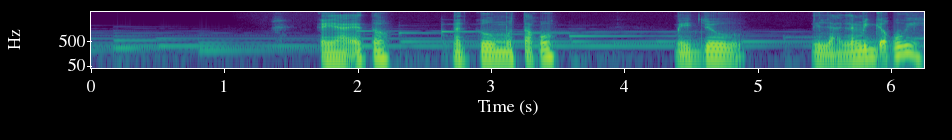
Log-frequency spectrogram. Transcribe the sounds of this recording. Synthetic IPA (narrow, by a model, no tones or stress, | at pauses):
kɐjaʔɛt̪o̞nɐɡ̚kuːmʊt̪ɐko̞ | mɛːd͡ʒo | nɪlaːlɐmɪɡɐkoɛ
